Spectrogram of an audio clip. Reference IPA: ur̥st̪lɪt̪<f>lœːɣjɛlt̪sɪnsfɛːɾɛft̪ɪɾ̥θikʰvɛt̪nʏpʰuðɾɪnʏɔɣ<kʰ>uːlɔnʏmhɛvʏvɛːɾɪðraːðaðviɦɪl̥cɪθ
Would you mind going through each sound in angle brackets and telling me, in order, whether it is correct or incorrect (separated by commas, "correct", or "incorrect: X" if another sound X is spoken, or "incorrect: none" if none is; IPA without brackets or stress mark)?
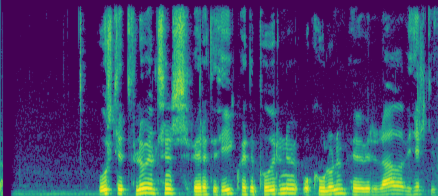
correct, correct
